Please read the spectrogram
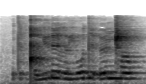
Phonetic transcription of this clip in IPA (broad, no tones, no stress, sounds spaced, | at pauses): t ə ɡ͡ǃ ʌ lʲ ɨ ɾ e l ɨ j o d e ʔ ø ŋ͡ǁ ʌ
